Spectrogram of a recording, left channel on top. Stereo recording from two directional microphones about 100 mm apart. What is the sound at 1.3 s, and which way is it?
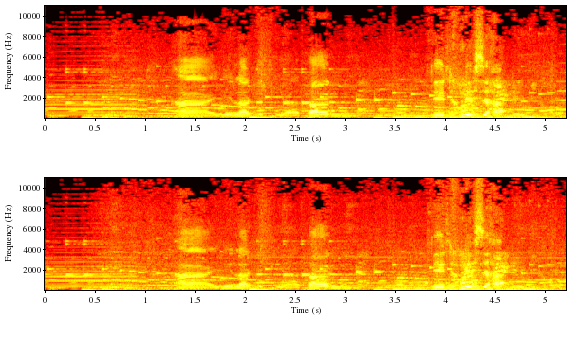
Music, 10° left (ahead or behind).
